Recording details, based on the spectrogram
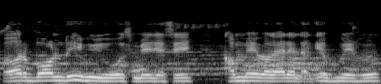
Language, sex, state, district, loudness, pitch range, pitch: Hindi, male, Madhya Pradesh, Katni, -14 LUFS, 150-170 Hz, 155 Hz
